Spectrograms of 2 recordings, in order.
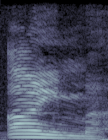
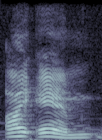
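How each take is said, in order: First: It is said as one contracted syllable. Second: It is said as two separate words.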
